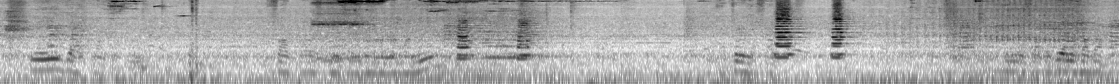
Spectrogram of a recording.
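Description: Horns toot repeatedly in dense city traffic, several short and fairly loud honks from cars and buses over a constant roar of engines and road noise, while people talk throughout.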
